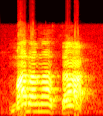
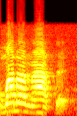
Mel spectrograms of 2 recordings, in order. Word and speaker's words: Maranatá: E do aramaico, dialeto de Jesus, eu clamo, Maranatá, como dizemos nós católicos, com a tônica na última sílaba, ou Maranata, como dizem os nossos irmãos separados, os protestantes ou evangélicos, com a tônica na penúltima sílaba.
